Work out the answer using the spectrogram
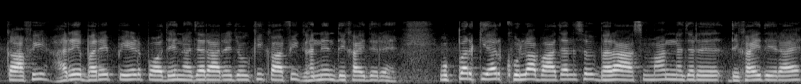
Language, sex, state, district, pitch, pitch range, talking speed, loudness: Hindi, male, Chhattisgarh, Balrampur, 215 Hz, 205-230 Hz, 225 wpm, -15 LUFS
